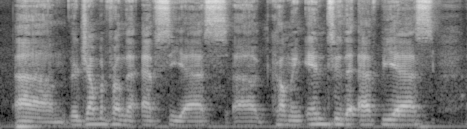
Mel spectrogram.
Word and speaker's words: FCS: They're coming up um, from the uh, FBS last year or FCS. Did I say that wrong? – Uh, FCS.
